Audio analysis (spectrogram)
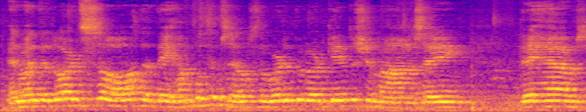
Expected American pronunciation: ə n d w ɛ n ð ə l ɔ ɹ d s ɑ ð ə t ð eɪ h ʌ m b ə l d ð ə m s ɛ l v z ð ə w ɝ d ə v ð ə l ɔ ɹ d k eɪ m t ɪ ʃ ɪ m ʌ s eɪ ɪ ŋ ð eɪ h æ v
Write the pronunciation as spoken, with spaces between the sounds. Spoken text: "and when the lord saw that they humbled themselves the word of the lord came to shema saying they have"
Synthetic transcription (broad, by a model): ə n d w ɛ n ð ə l ɔ ɹ d s ɑ ð ə t ð eɪ h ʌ m b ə l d ð ə m s ɛ l v z ð ə w ɝ d ə v ð ə l ɔ ɹ d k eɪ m t ɪ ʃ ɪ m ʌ s eɪ ɪ ŋ ð eɪ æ v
